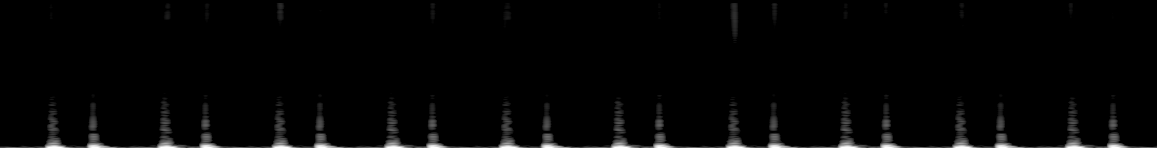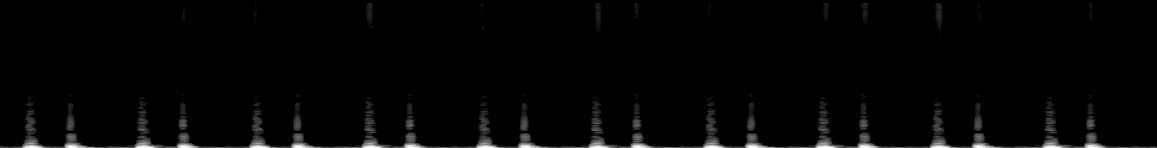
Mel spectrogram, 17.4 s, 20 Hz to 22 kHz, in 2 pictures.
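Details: ASMR heartbeat with ear-cupping effect, muffled underwater-like, no talking: steady lub-dub at about 70 beats a minute, regular rhythm; normal-rate heartbeat.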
